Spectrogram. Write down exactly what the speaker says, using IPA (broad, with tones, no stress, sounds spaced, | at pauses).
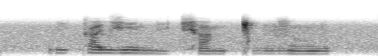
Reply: ɾ i̤˧ k a˧ lʲ ʑ ĩ˧ n i̤˩ t͡ɕʰ a˧˩ ŋ ǀ o̤˥˩ v z õ˧˩ v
